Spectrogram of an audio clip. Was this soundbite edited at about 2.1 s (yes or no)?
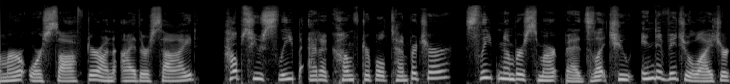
no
